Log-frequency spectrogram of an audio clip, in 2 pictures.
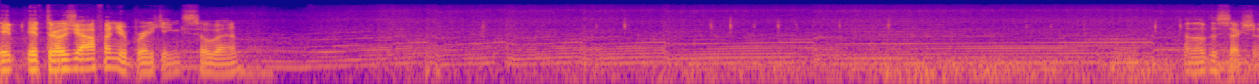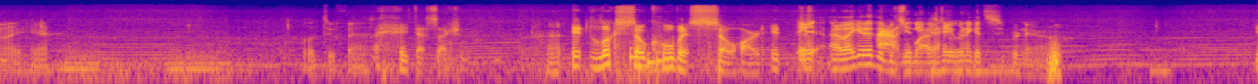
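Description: A racing car engine whines, rising in pitch as it speeds up and dropping at corners.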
